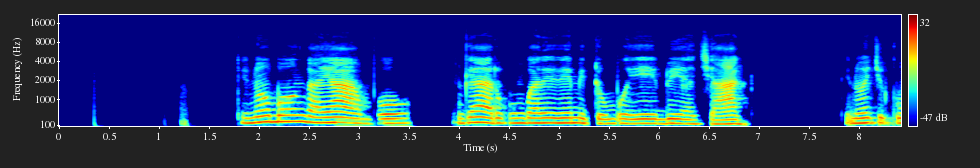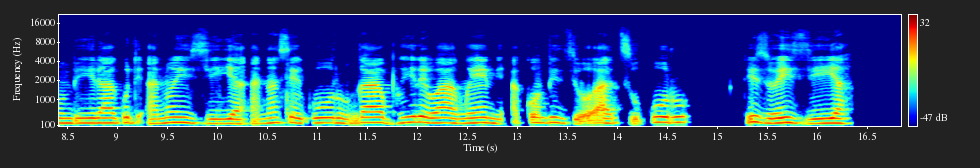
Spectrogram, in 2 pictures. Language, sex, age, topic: Ndau, female, 36-49, health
